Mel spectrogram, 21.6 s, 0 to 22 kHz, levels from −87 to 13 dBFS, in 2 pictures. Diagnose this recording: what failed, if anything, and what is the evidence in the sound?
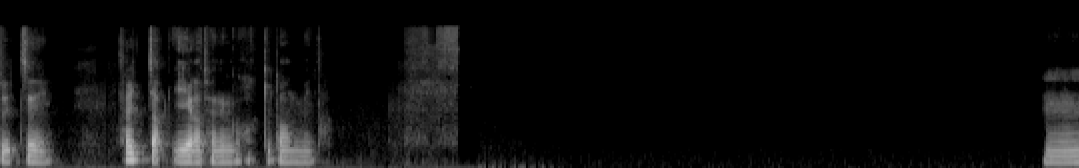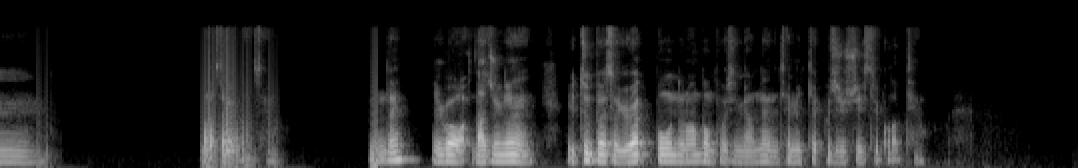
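Buffer tearing in the driver/buffer stage, 11.15 to 14.57 s: a robotic 93.8 Hz buzz over the speech, fitting a 512-sample buffer. Writer and reader have slipped, so about two-fifths of each period replays audio around 30 ms old. Spectrogram: regular vertical striations. Waveform: hard steps at each join.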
